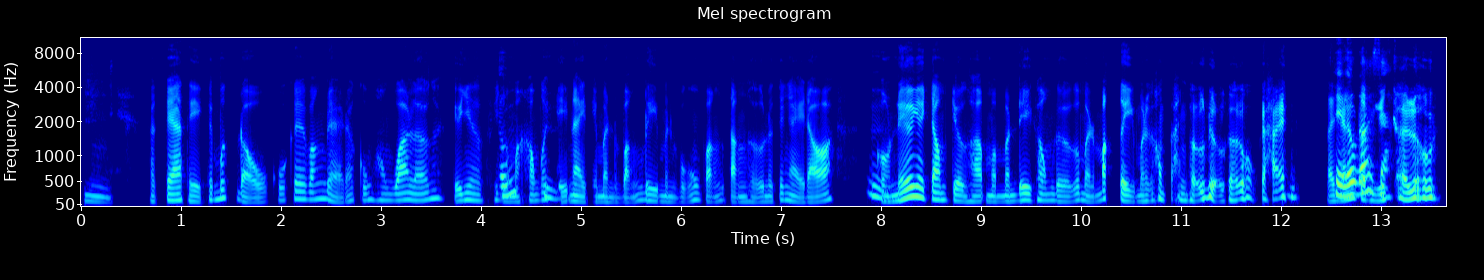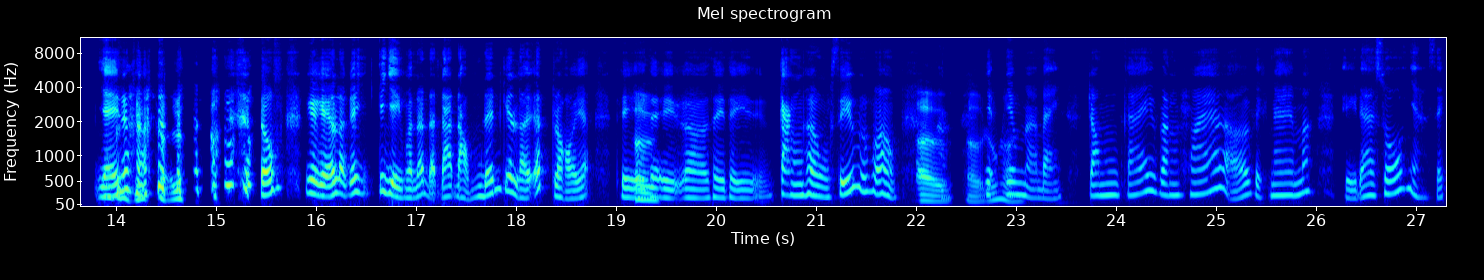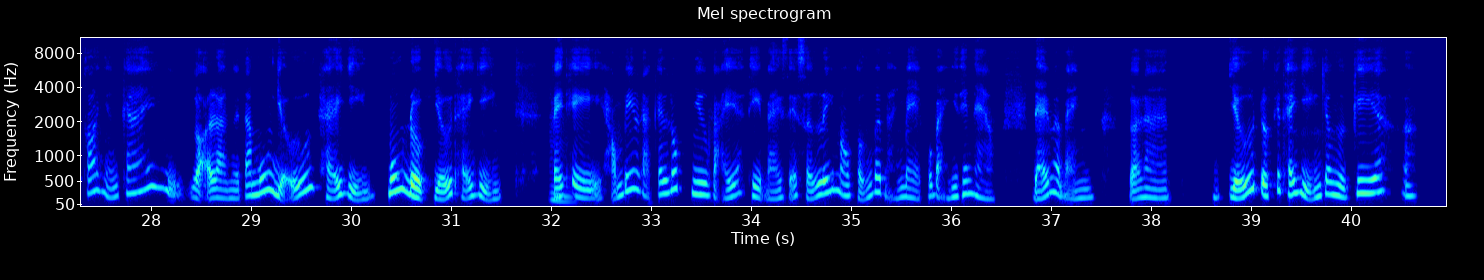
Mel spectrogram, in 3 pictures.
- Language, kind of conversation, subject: Vietnamese, podcast, Bạn xử lý mâu thuẫn với bạn bè như thế nào?
- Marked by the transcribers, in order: laughing while speaking: "cũng hông tận hưởng được thử một cái"; laughing while speaking: "hả?"; laughing while speaking: "luôn, nhắn tin nghỉ chơi luôn"; laugh; tapping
